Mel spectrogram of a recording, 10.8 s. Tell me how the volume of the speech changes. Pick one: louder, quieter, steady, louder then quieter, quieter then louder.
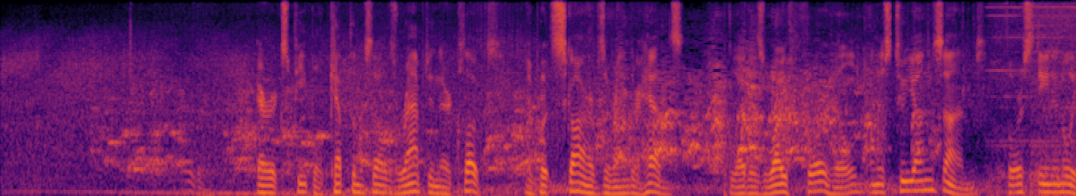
steady.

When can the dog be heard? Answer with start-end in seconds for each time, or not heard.
0.9-9.4.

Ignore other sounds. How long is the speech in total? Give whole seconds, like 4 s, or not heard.
9 s.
